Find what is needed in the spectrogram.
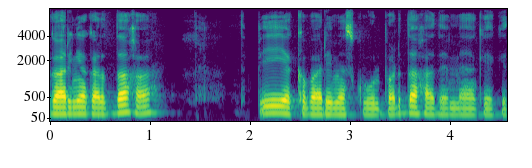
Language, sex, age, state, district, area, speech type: Dogri, male, 30-45, Jammu and Kashmir, Udhampur, rural, spontaneous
